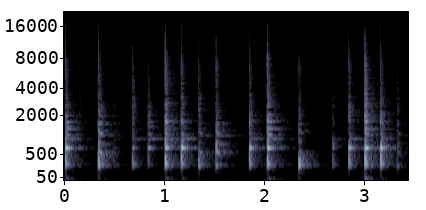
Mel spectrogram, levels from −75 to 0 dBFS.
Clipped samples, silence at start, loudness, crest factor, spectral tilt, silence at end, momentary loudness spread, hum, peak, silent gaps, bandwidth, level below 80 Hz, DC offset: under 0.1%; 0 s; -35 LUFS; 24 dB; -2 dB/octave; 0.1 s; 15 LU; none; -12 dBFS; none; 16.5 kHz; -70 dBFS; under 0.1%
